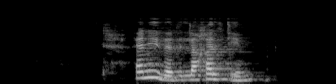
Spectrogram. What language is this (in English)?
Kabyle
